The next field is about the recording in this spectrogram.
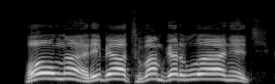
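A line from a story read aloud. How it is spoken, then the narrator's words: Shout. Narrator (Russian): крикнул я им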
